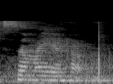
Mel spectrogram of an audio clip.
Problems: none marked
